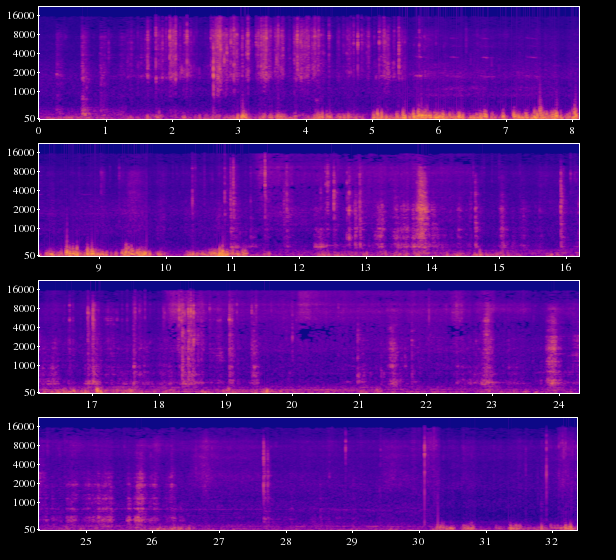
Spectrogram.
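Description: Metal kebab skewers clinking and clattering as loaded skewers are laid across a charcoal grill, with irregular sharp clicks all through. A heavy low rumble on the microphone is loudest in the first ten seconds or so, then drops away.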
